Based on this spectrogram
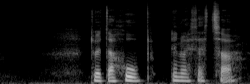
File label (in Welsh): "hwb", Welsh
